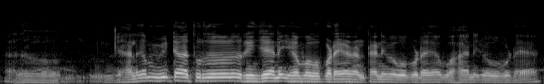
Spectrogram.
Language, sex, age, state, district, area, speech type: Santali, male, 60+, Jharkhand, Bokaro, rural, spontaneous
